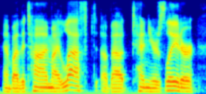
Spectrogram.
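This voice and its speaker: This medium-pitched man from Costa Rica, invited as an entrepreneur, narrates his life casually, pausing often and using plenty of fillers. The audio is dull.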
